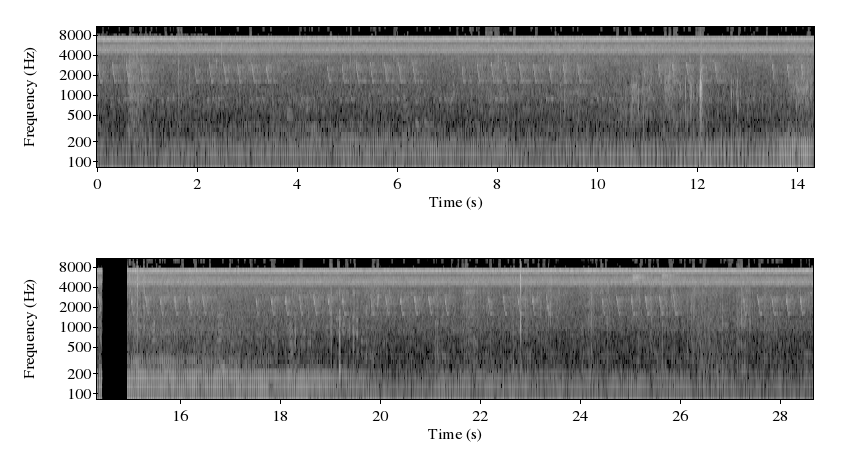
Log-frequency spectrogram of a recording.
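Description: A steady, high insect drone, with repeated one- to two-second bursts of rapid, even chirping from other insects and a few faint clicks. The sound cuts out completely for about half a second around the middle.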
